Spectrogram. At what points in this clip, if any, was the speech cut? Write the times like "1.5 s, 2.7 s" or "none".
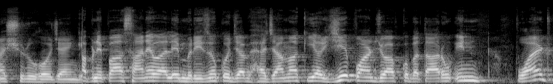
0.9 s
